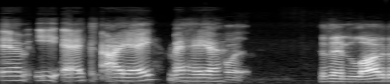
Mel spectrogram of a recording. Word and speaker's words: Mexia: My favorite is Mejia because it's Mexican and it's Mexia. Mejia. And then a lot of people mispronounce Oregon.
